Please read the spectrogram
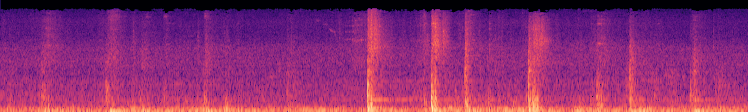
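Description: Passenger train coaches running with a steady rumble, the wheels clacking sharply over rail joints and points, with the loudest clacks bunched together about halfway through.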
